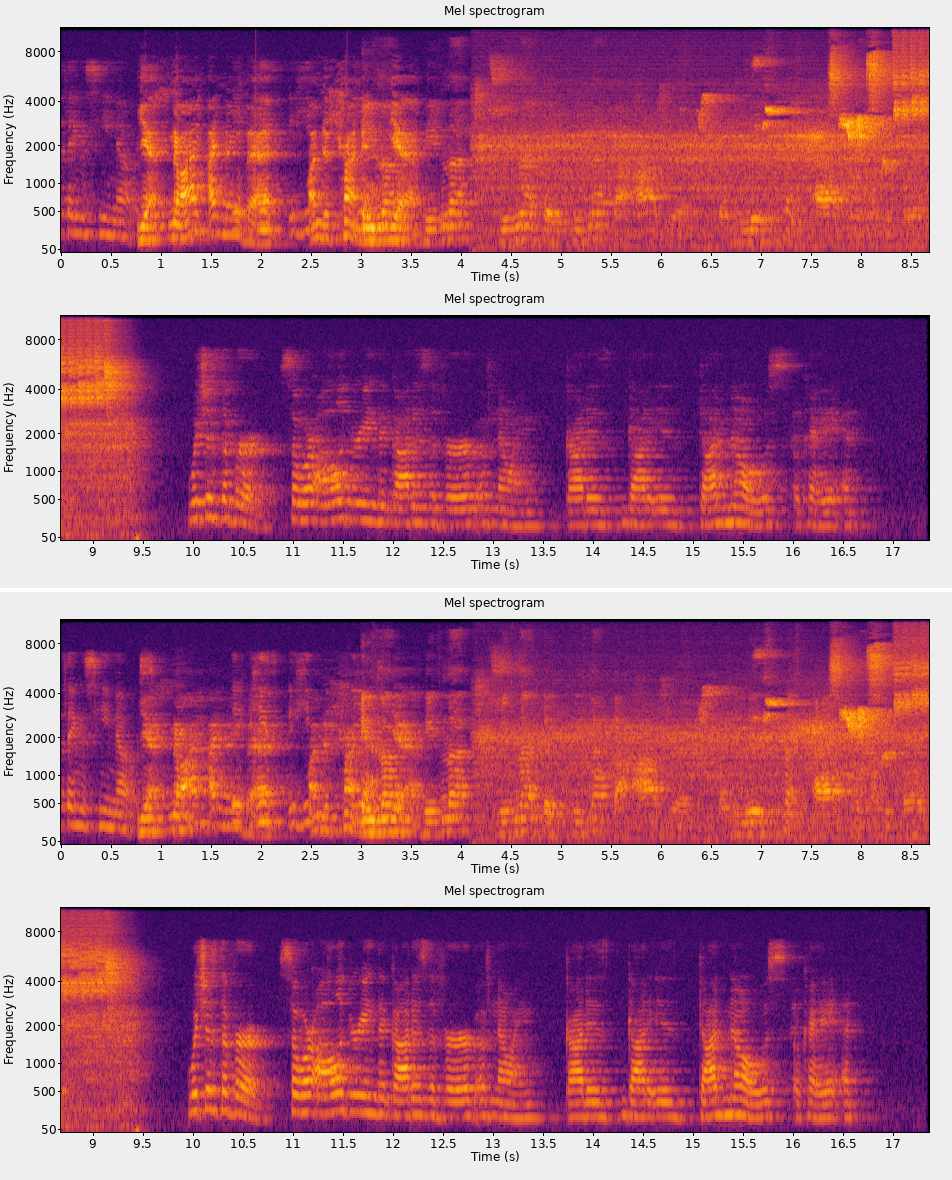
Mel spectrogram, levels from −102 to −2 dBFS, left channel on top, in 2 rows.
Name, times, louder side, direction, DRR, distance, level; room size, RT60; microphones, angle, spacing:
voice 1, 0.0-0.8 1.7-2.5 2.9-3.1 7.2-7.4 10.0-13.5 13.7-16.6, right 4 dB, 45° right, 6 dB, 0.3 m, -29 dB
voice 2, 0.8-2.1 2.5-3.6, left 4 dB, 70° left, 6 dB, 0.5 m, -23 dB
voice 3, 3.0-3.3 3.6-8.8, equal, 60° right, 0 dB, 0.9 m, -29 dB
sound 1, 4.1-9.4, left 3 dB, 30° left, 0.8 m, -23 dB
4.7 x 3.2 x 2.8 m, 0.69 s
head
